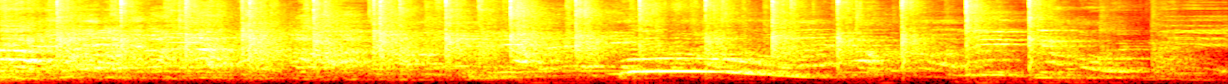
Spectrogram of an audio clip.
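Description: Congregation clapping, many hands striking unevenly, with voices calling out over the applause. One drawn-out call rises and falls about three seconds in. The clapping thins out and fades near the end.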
